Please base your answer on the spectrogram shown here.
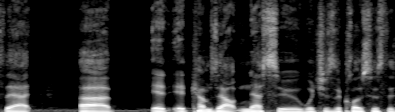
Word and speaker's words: NES: according to Nintendo 3ds it's supposed to be pronounced Ness not NES and supposedly the the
